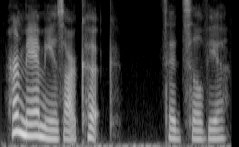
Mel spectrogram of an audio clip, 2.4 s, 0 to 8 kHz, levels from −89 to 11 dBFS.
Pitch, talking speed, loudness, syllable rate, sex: 205 Hz, 175 wpm, -17 LUFS, 5.4 syllables/s, female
